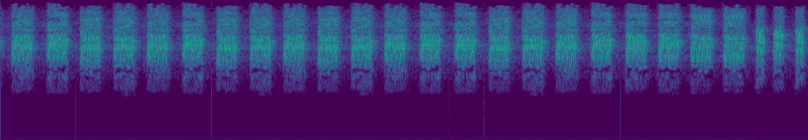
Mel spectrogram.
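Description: A bird's harsh, rasping call repeated rapidly, about five notes a second, a little quicker near the end, played from a songbird training recording (masteran).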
